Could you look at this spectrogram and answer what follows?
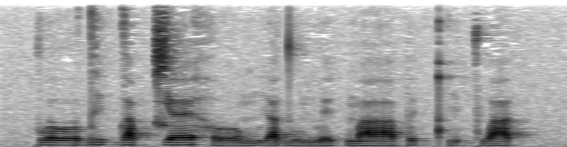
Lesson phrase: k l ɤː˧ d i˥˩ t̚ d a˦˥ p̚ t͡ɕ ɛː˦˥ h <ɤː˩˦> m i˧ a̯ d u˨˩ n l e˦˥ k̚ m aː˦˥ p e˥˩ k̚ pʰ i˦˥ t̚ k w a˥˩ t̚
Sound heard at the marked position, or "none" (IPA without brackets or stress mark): ɤː˩˦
